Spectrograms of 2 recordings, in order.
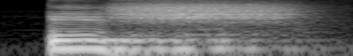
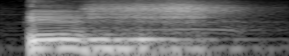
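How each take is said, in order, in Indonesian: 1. Bunyi sh diucapkan dengan bibir bergerak sedikit. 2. Bunyi sh diucapkan dengan bibir sangat monyong. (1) "bergerak sedikit aja, enggak sampai monyong" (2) "sambil monyong"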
